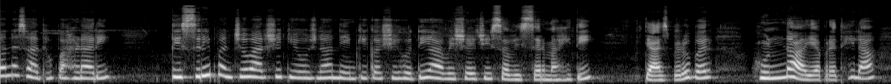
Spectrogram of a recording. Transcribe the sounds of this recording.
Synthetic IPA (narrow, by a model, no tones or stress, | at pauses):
ənːəsad̪ʱuːpaɦɳ̃aɾiː | t̪isɾiːpəɲt͡ɕəʋaɾɕikjod͡znanemkiːkəɕiːɦot̪iːaʋiɕəjat͡ɕiːsəʋisəɾmaɦit̪iː | t̪jat͡sbəɾobəɾ | huɳɖajapɾət̪ʰila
